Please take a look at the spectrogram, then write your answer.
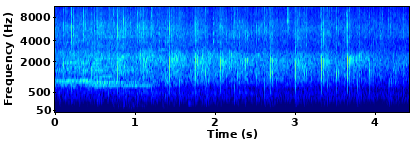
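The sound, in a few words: audience applause at commencement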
